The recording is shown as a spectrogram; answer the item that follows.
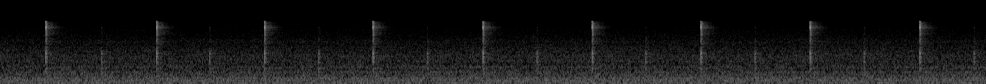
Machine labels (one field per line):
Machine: valve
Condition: normal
